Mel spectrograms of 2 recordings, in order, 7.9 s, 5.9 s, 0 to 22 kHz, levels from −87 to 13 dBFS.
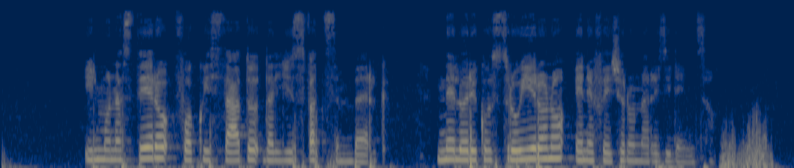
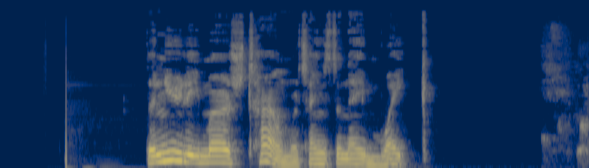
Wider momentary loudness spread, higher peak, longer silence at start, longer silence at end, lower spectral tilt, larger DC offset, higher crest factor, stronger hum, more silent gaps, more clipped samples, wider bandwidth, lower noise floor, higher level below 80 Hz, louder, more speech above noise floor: second, 15 LU vs 19 LU; second, -10 dBFS vs -2 dBFS; second, 0.05 s vs 1.5 s; first, 0.2 s vs 0 s; about the same, -6.5 dB/octave vs -7 dB/octave; neither; first, 22 dB vs 16 dB; neither; neither; neither; about the same, 16.5 kHz vs 15.5 kHz; second, -71 dBFS vs -82 dBFS; first, -44 dBFS vs -52 dBFS; second, -32 LUFS vs -16 LUFS; second, 40 dB vs 67 dB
